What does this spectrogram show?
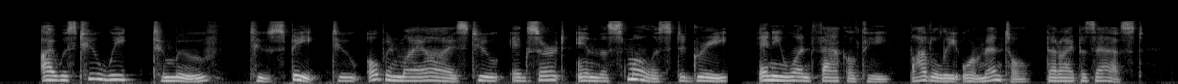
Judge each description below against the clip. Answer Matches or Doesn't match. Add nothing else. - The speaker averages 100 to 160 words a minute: Matches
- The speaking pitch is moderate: Matches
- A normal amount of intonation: Matches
